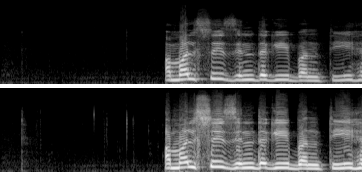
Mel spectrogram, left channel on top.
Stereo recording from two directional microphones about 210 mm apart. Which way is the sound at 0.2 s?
45° right (ahead or behind).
